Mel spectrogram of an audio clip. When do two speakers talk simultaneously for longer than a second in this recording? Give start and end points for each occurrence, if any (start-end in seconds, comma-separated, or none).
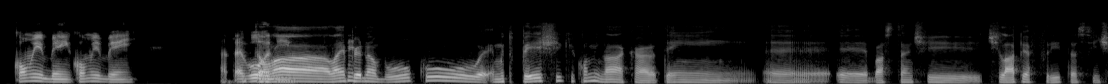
none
